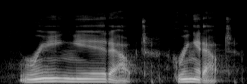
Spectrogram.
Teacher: the T and it changes to a fast D because it's between vowels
